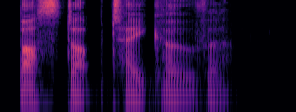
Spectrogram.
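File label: "bust-up takeover", British English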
